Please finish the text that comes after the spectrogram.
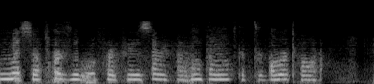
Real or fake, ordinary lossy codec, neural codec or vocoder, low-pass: fake; AAC, 24 kbps; codec, 44.1 kHz, 0.9 kbps, DAC; 19.8 kHz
